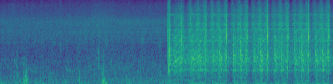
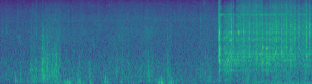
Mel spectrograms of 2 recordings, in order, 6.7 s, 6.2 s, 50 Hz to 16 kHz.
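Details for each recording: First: 1996 Chevy truck V6 in Mercruiser ski boat, first start after swapping boat cylinder heads, cam and timing chain; steady cranking about 2.5 beats a second with sharp metallic clicking, owner suspects starter hanging up, maybe water pump. Clicking while cranking. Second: 1996 Chevy truck V6 in a 1994 MerCruiser ski boat, rebuilt with the boat engine's heads, cam and tight timing chain, first start: a few turns, then it fires abruptly and runs steadily with cooling water flowing. A clean, healthy first start.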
